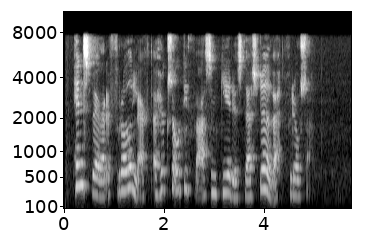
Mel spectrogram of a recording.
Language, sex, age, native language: Icelandic, female, 18-19, Icelandic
